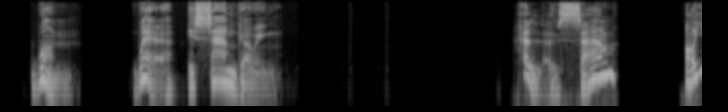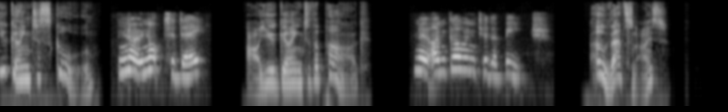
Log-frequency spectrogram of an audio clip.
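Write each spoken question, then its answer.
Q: Where is Sam going?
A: To the beach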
